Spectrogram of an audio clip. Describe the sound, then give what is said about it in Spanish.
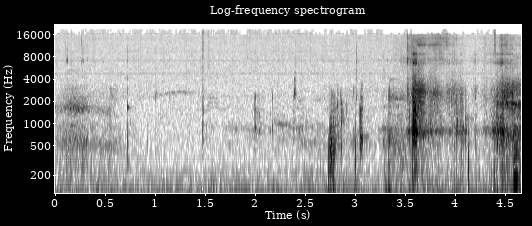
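Someone quietly sips hot chamomile tea, with soft mouth sounds, a few small slurps and clicks, and a faint swallow against an otherwise still background. “Disculpen, tenía que tomar un sorbo de mi té de manzanilla porque ya la garganta se me estaba secando.”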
